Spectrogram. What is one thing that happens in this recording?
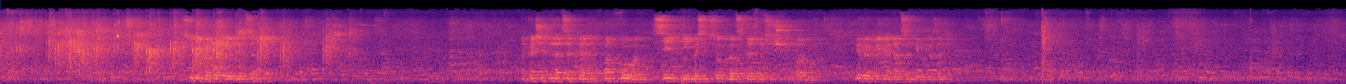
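Feet stamp and thud on a mat in a large echoing hall.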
